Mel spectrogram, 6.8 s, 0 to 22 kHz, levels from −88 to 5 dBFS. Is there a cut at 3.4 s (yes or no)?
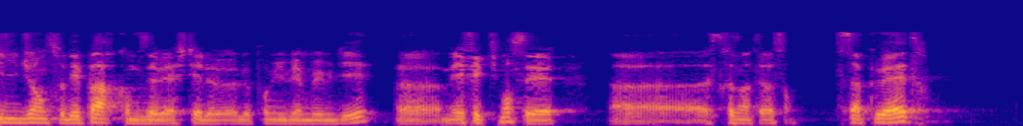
no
